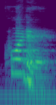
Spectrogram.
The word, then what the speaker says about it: quarter: Quarter. Quarter. 스트레스가 맨 앞에 있습니다.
